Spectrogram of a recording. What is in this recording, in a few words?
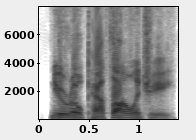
"neuropathology", American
